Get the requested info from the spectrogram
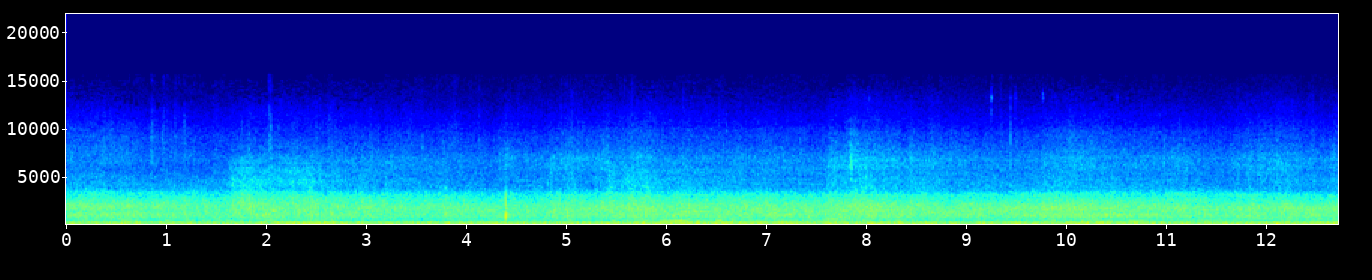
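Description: Sea surf breaking and washing onto a rocky shore, a steady rush of waves without pause, with one sharp click about four seconds in.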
